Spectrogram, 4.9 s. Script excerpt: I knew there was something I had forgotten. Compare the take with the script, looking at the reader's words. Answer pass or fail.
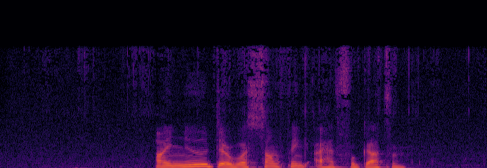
pass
